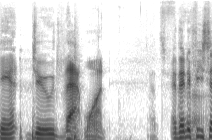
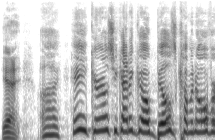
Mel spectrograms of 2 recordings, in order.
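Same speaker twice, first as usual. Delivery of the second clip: put-on very high-pitched, girlish young woman's voice; 13 semitones higher than usual. Acting out the twenty-four-year-old girlfriend sending the girls away: imitating a young girlfriend. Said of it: "when she's like".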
